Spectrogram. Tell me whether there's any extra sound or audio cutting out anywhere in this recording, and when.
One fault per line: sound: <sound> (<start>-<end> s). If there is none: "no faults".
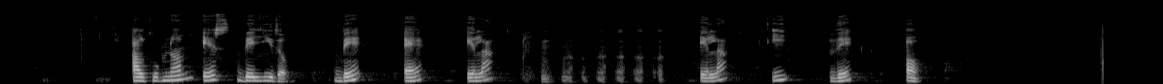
sound: laugh (5.2-6.7 s)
